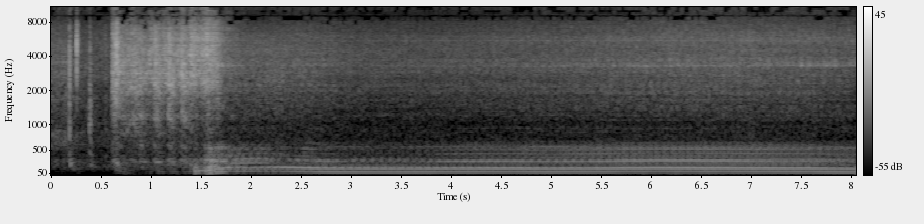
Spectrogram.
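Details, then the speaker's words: Nissan/Infiniti G37 VQ37 engine after replacing the knock sensors and sub harness with new stock parts: short crank, catches quickly, then settles into a smooth, steady idle with no misses or knocking. Smoothest start in a long time. Normal cold start. "awesome seems like it's running well it started up the smoothest has started up probably since before like the the level two"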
